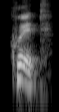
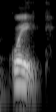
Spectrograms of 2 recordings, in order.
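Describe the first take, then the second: First: The vowel is a short i sound. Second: The vowel is a long ay sound. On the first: The speaker calls it right. "That's how you say it" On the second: The speaker calls it wrong. "You say quiet or quake"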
